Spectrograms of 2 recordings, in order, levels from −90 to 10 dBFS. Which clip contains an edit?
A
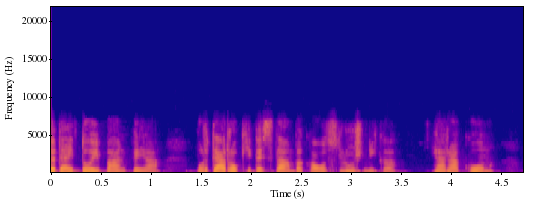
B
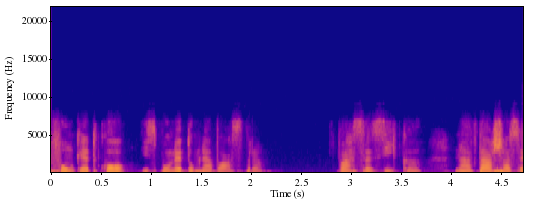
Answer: B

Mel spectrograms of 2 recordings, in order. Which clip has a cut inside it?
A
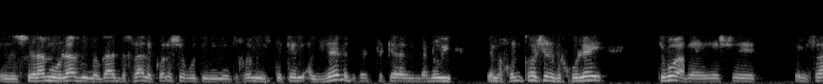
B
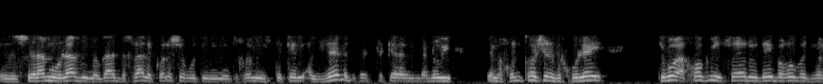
A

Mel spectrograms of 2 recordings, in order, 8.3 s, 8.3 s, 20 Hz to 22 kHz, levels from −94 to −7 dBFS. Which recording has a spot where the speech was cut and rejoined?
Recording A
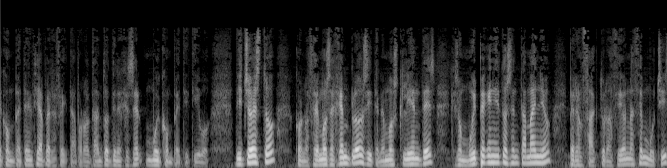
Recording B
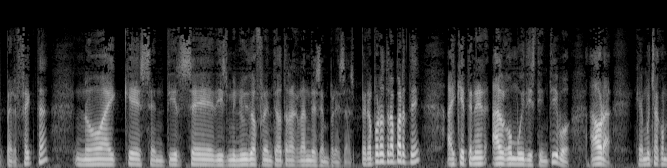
B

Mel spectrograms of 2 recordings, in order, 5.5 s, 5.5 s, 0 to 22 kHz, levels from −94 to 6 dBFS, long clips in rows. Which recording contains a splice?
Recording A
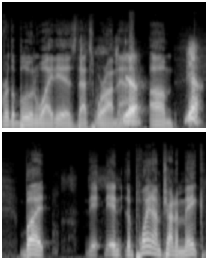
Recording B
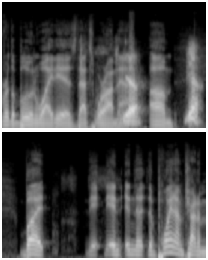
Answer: A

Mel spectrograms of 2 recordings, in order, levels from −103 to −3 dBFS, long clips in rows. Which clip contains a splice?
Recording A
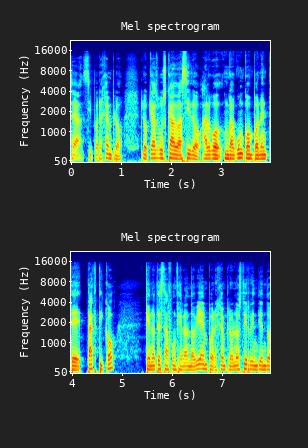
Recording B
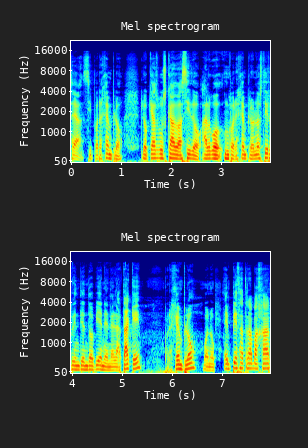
B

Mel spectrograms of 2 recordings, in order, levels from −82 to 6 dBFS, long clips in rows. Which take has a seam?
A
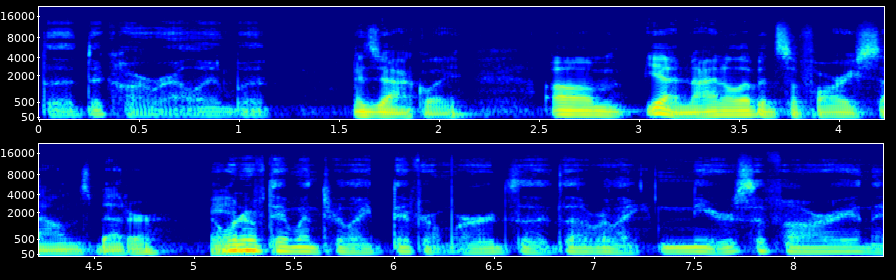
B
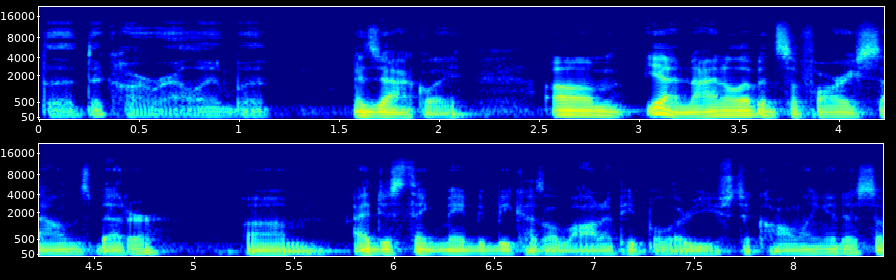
A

